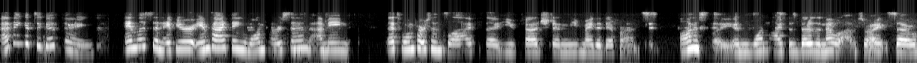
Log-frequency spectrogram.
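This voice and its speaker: A woman with a Southern US accent speaks at a high pitch. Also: ordinary pitch variation, moderate pace. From Southwest Virginia, US South. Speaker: military veteran. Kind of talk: casual chat.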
